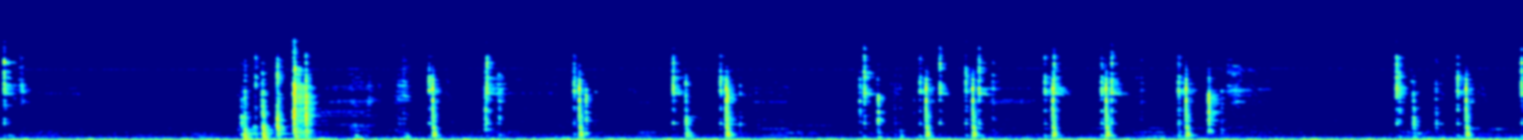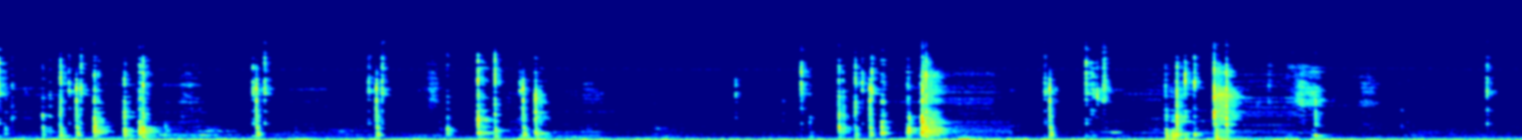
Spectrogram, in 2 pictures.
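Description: Computer mouse clicks and keyboard keystrokes at irregular intervals, now and then in quick little runs, over a low steady hum.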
